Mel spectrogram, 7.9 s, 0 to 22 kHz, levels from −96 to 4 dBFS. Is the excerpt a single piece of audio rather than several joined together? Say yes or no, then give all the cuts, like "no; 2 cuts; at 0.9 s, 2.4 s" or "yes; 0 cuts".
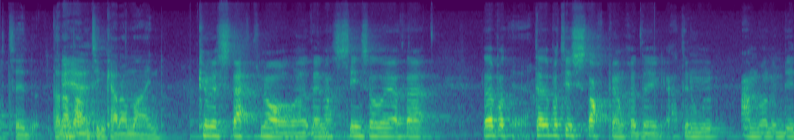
no; 1 cut; at 1.9 s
